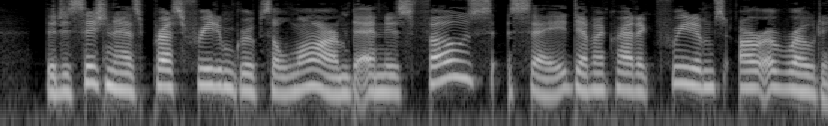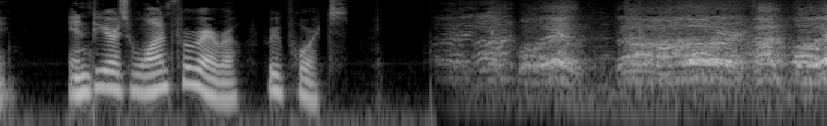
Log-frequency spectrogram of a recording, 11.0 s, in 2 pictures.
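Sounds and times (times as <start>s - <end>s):
speech: 0.3s - 7.9s
crowd of protesters outside RCTV television station: 8.4s - 11.0s.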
